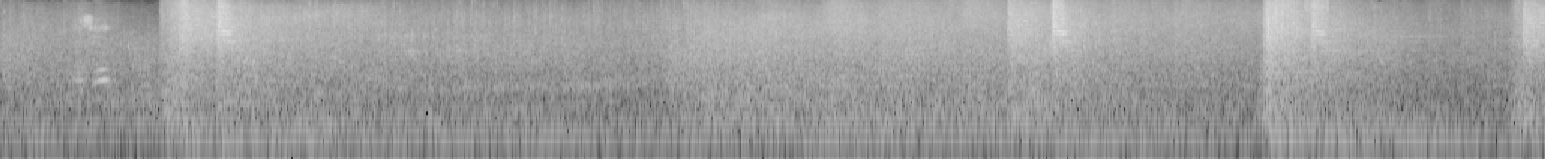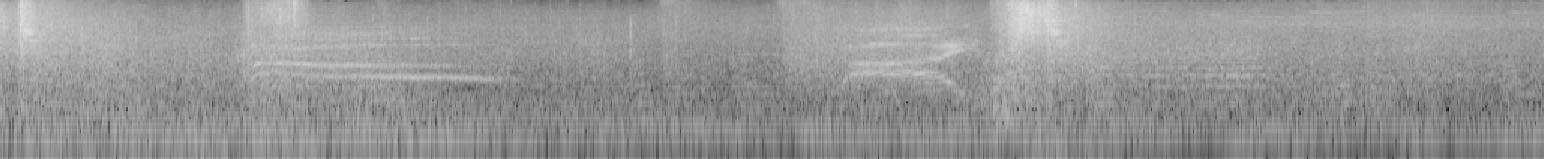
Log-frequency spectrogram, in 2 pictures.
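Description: A sword clangs and slashes against a dragon's scales.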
